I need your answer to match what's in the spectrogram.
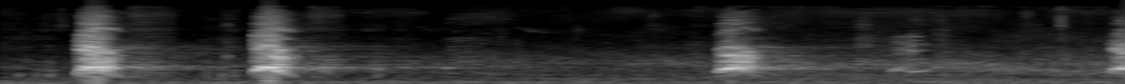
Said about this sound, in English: So, it's a very rambunctious little... What kind of dog is that? A pug? I think that was a pug you were hearing barking.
